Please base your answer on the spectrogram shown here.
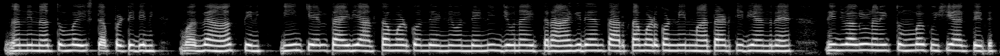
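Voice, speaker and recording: A woman's voice: high-pitched, completely flat delivery, fast, mellow. A woman playing sorrowful jilted young woman. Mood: heartfelt. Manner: heartfelt pleading talk. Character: wronged young village woman, grateful and sorrowful. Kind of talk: amateur village skit acting. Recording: dull lo-fi sound.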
